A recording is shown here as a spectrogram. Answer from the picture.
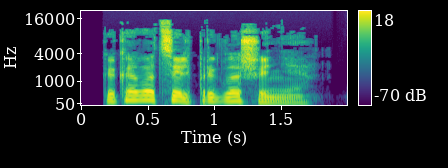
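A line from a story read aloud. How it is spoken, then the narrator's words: Neutral tone. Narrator (Russian): нейтральным тоном осведомился Тибор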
